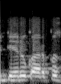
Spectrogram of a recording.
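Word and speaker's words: Pterocarpus: है एंड यहां पर टेरोस पी साइलेंट होता है तो इसे टेरोस बोलते हैं तो इसका एग्जांपल लिख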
